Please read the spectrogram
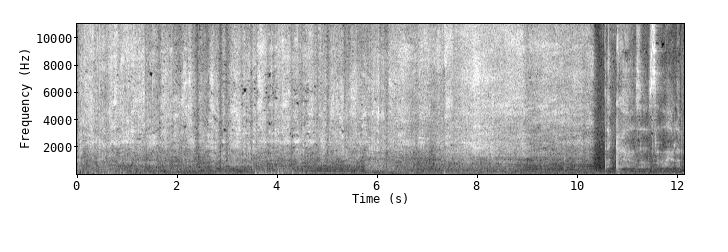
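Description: Close-miked rustling and rubbing from hands working a small white object right at the microphone, a dense crackly texture that stops about ten seconds in, leaving a few faint clicks.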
